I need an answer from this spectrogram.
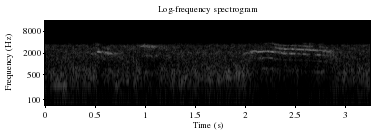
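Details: Pet cat getting mad at its owner, giving a faint brief meow early on, then a longer, louder wavering meow near the end, recorded with muffled, narrow-band sound and hiss.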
